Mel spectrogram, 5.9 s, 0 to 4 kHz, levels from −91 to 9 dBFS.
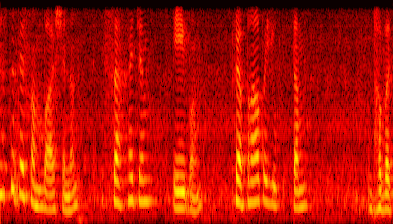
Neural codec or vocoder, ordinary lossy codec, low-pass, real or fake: codec, 16 kHz, 4 kbps, FunCodec, trained on LibriTTS, 50 frames a second; none; 3.6 kHz; fake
